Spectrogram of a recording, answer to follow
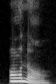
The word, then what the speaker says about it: honor: Option D, honor. Letter H is also silent.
